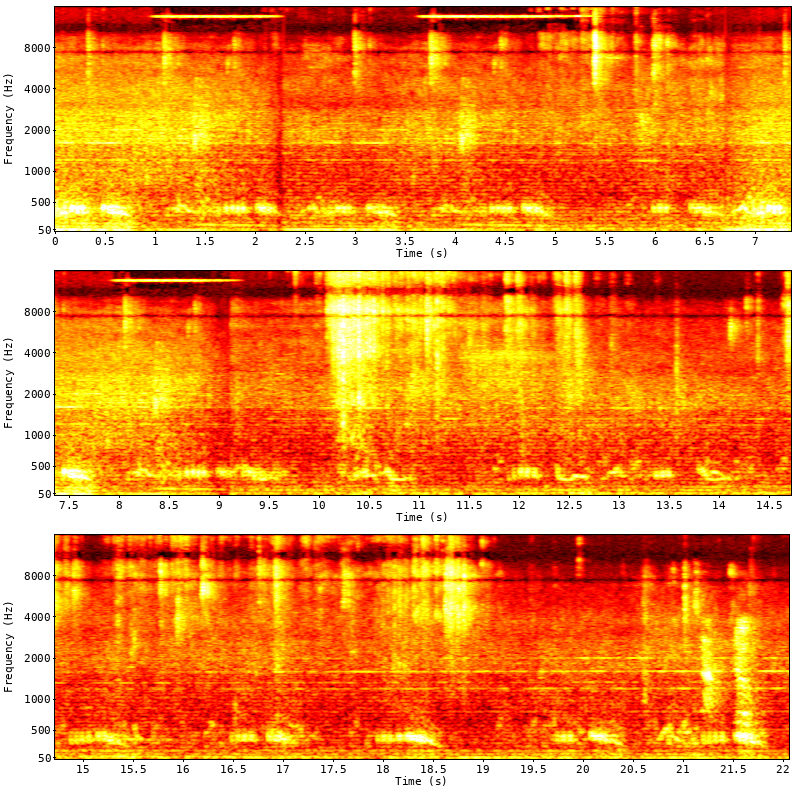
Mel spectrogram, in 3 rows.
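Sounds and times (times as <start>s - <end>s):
pigeons cooing: 0.0s - 22.0s.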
